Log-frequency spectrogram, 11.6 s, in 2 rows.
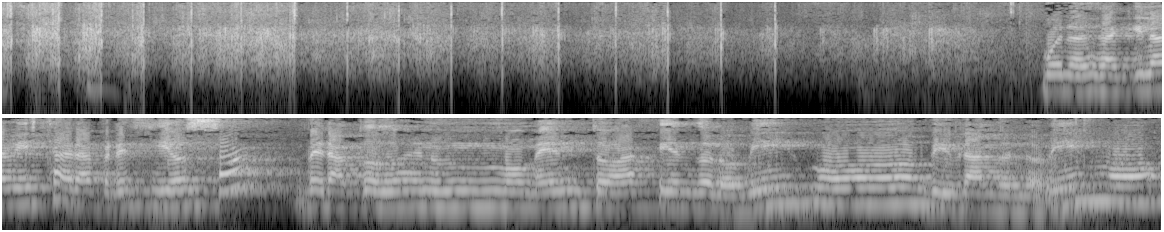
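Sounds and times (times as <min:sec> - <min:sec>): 
group applause: 0:00.0 - 0:05.2
speech: 0:05.2 - 0:11.5.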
